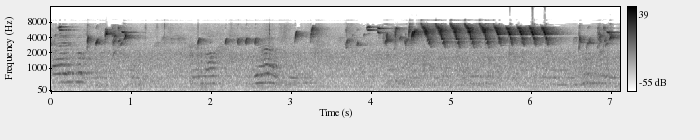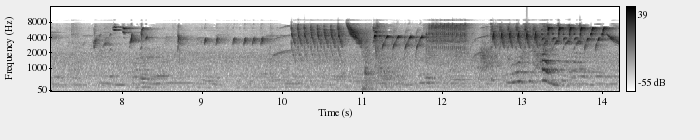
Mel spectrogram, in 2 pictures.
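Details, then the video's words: Pet goldfinch x canary hybrid from Oued Souf in full song, loud rapid rolling trills and buzzy repeated high notes delivered in long bursts, with sharp chirps between phrases and brief pauses. "chardonneret x canario"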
